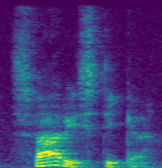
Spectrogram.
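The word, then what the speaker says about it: Sphairistike: Did it rhyme with spike and stari stike, or with piquet? In fact, it rhymed with sticky, but nobody knew that.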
